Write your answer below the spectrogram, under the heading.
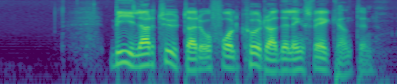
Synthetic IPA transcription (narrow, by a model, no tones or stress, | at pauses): biːlaɾt̪ʰʉ̟ːt̪ad̪əɔfɔlkʰhɵrːad̪əlɛŋsvɛːɡ̚kʰa̰nt̪ʰə̰n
